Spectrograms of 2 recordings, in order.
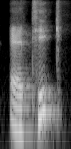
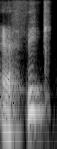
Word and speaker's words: Ethique: It's called Ethique. Some people might pronounce it Ethique, but essentially her mission was to stop shampoo bottles and come up with a shampoo bar.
